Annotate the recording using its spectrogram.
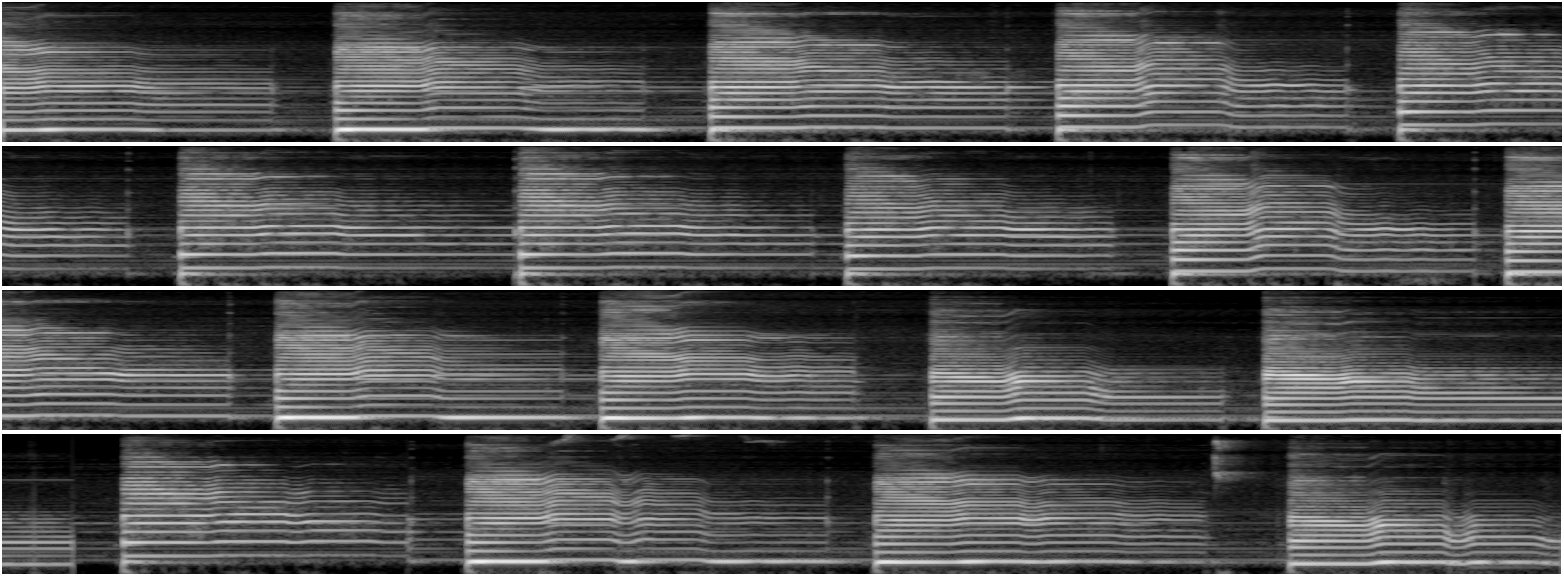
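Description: Saraswati veena played solo in a Carnatic gamaka exercise, a three-note pattern. A string is plucked about every second and three quarters, and each ringing note is pulled on the frets so its pitch bends up and down between notes before it fades.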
